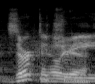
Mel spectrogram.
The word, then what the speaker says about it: Xurkitree: Yeah, Xurkitree, yeah. which is spelled with an X to make it just annoying.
